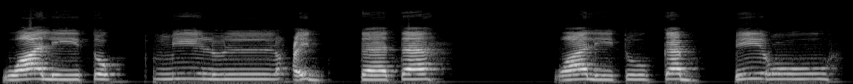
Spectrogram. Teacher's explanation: وَلِتُکْمِلُوا الْعِدَّةَ وَلِتُکَبِّرُوا، با جو ہے یہ مشدد ہے، یعنی کہ اس کو پریشر کے ساتھ پڑھا جائے گا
